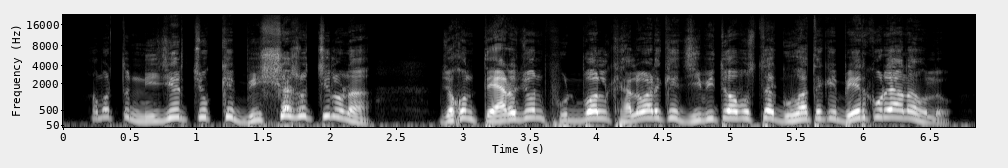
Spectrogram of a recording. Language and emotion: Bengali, surprised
